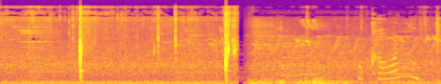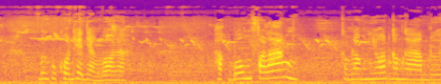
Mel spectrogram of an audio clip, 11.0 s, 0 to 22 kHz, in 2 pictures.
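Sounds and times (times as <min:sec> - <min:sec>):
plant stems snapping: 0:00.0 - 0:03.0.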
